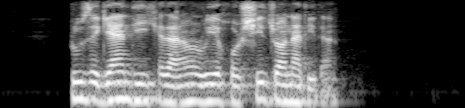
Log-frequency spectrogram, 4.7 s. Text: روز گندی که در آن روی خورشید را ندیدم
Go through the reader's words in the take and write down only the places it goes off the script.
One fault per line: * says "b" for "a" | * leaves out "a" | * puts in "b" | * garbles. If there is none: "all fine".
all fine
